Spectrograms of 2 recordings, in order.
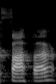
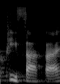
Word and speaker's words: PFAPA: pharyngitis, and adenitis syndrome, or FAPA, or PFAPA, if you want to say an extra syllable.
